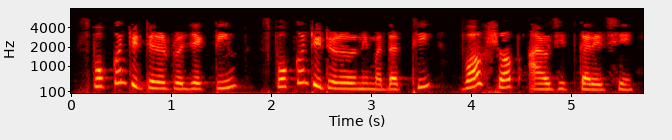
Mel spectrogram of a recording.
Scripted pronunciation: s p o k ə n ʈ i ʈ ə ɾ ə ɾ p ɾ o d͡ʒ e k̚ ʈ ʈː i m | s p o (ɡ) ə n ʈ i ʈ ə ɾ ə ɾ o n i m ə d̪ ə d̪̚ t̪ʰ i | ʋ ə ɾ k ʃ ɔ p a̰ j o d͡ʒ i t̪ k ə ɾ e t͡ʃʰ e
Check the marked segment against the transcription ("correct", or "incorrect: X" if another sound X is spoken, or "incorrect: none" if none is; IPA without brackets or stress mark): incorrect: k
